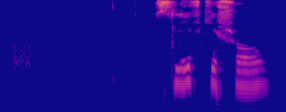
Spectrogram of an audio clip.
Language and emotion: Russian, neutral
